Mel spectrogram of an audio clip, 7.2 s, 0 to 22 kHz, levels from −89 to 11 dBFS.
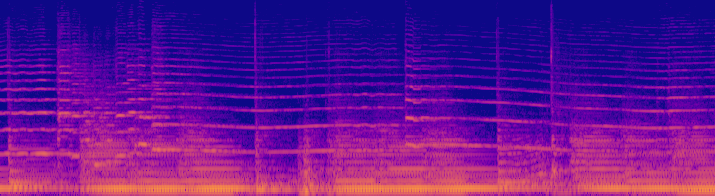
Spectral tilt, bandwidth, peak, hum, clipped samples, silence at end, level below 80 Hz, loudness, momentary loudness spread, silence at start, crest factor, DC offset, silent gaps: -7 dB/octave; 9.2 kHz; -12 dBFS; none; under 0.1%; 0 s; -32 dBFS; -25 LUFS; 8 LU; 0 s; 12 dB; under 0.1%; none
